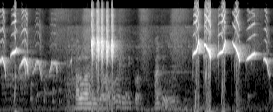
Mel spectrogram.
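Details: Greater green leafbird, a singer used to provoke rival leafbirds; whistled downslurred notes, a harsh buzzy burst, a pause, then a loud fast series of looping whistles.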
